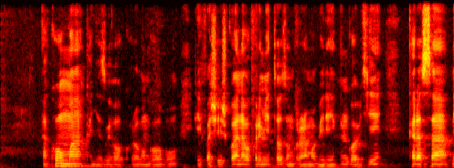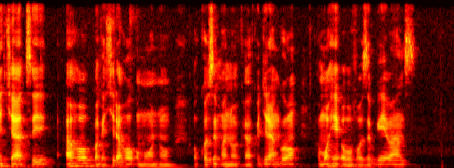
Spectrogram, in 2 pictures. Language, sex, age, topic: Kinyarwanda, female, 18-24, health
